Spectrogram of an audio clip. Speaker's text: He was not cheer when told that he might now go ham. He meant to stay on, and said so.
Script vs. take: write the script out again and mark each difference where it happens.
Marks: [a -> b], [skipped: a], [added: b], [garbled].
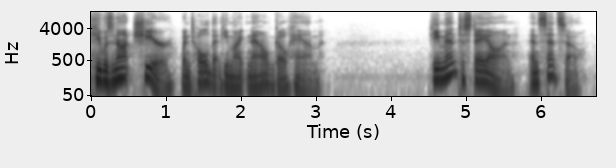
He was not cheer when told that he might now go ham. He meant to stay on, and said so.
